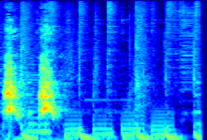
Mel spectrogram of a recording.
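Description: Small dog barking twice in quick succession, over background music with a steady beat.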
